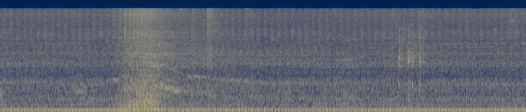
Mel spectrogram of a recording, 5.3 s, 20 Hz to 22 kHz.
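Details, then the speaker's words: Yamaha Aerox 155 v1 keyless scooter after CKP sensor replaced for error 12 no-start: even idle rises cleanly on a throttle blip and settles back without hesitation or misfire; normal revving. "So mga boss, okay na yung motor ni sir. Ah si Kipe sensor lang yung problema."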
